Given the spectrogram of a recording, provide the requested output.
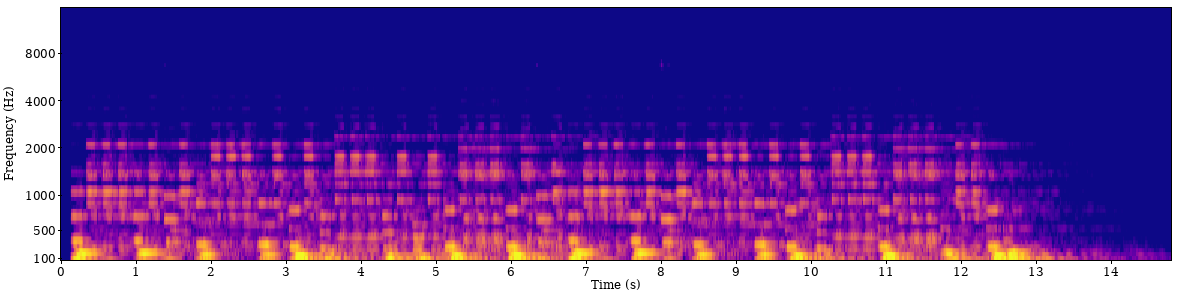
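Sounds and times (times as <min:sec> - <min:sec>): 
romantic organ music: 0:00.1 - 0:14.7.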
